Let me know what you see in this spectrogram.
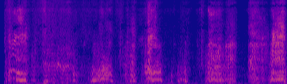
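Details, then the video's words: Two puppy sisters play-fighting indoors: bursts of rough growls and yelps rising and falling, several short snarling outbursts over six seconds in a small room. "자매강아지들 육탄전 sisters hand to hand fight"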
